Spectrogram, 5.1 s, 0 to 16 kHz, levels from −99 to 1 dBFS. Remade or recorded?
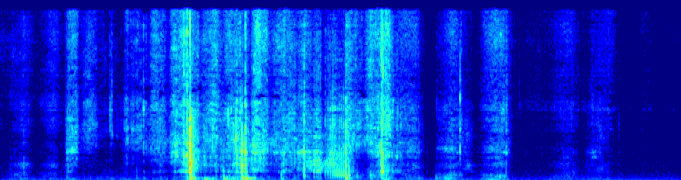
remade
